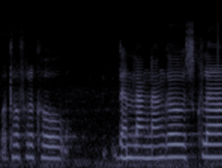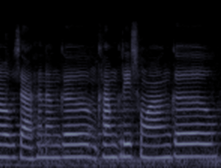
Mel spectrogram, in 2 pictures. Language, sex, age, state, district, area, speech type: Bodo, female, 45-60, Assam, Chirang, rural, spontaneous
